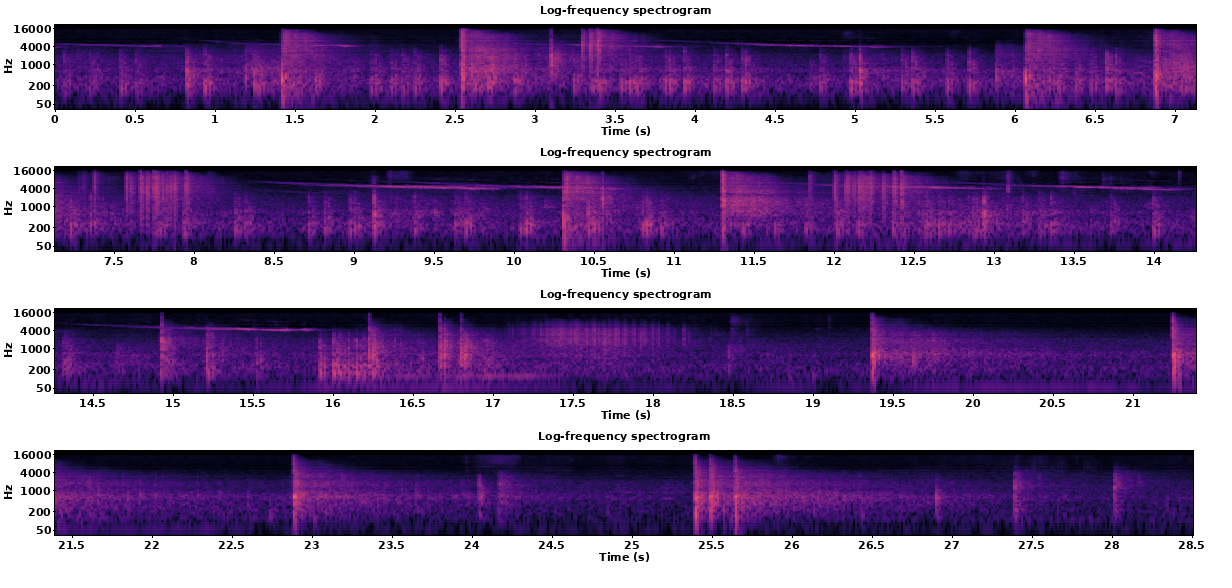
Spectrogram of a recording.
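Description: Fireworks going off: a rapid run of sharp bangs and cracks, each with an echoing tail, mixed with short whistles that fall in pitch. About halfway through the bangs thin out to single reports every second or two.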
